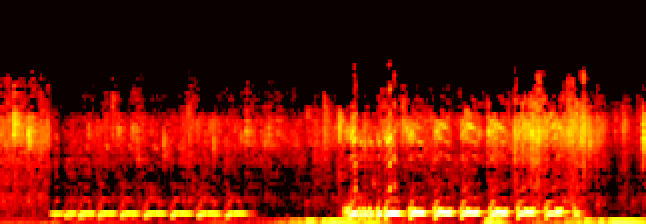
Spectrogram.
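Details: Zebra dove loudly calling out to a rival: a run of short hooked notes repeated about four times per second, then a louder, higher series of bright hooked notes, with a long, low, level cooing note drawn out underneath.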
